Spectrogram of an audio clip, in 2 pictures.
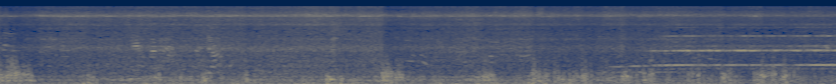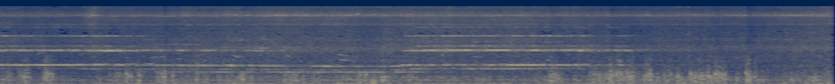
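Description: A special steam-locomotive excursion train on the Bangkok to Ayutthaya line runs on rails near Don Mueang, a steady continuous rumble with whistle-like tones sounding midway, while someone talks over it.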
